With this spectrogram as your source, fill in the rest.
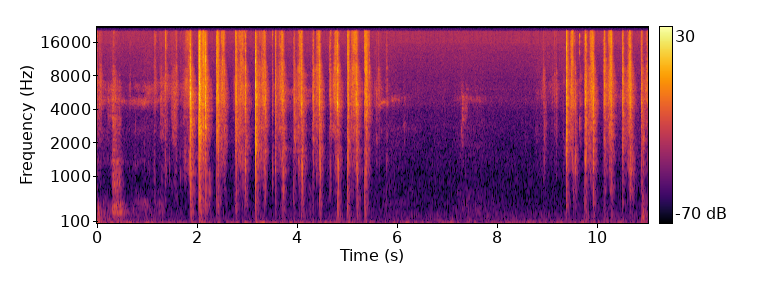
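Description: Oracle cards shuffled in a quiet room, a burst of crisp riffling snaps at the start, then a steady run of clustered card flicks with brief pauses and a final flurry.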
